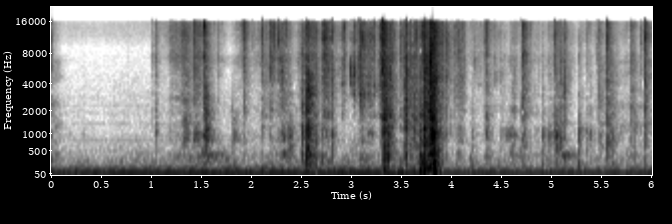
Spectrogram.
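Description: Clear plastic shrink wrap being torn and peeled off a CD album, crinkling and crackling in irregular rips from about a second in, the loudest a little before four seconds.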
